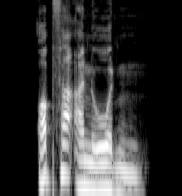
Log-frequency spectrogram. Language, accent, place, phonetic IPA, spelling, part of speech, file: German, Germany, Berlin, [ˈɔp͡fɐʔaˌnoːdn̩], Opferanoden, noun, De-Opferanoden.ogg
- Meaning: plural of Opferanode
